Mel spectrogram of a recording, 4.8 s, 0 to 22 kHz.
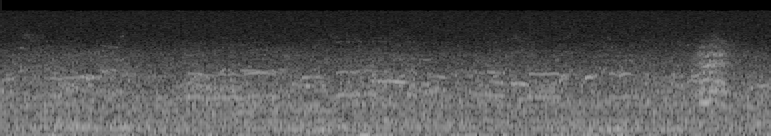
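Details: Great cormorant young at their nests on Lac de Maine, Angers, 24 July 2024: scattered short, wavering squeals and honking calls from several birds over a steady roar of water and wind.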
